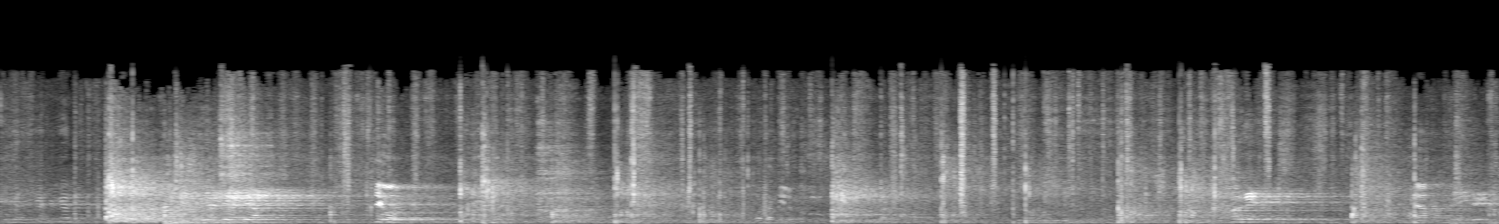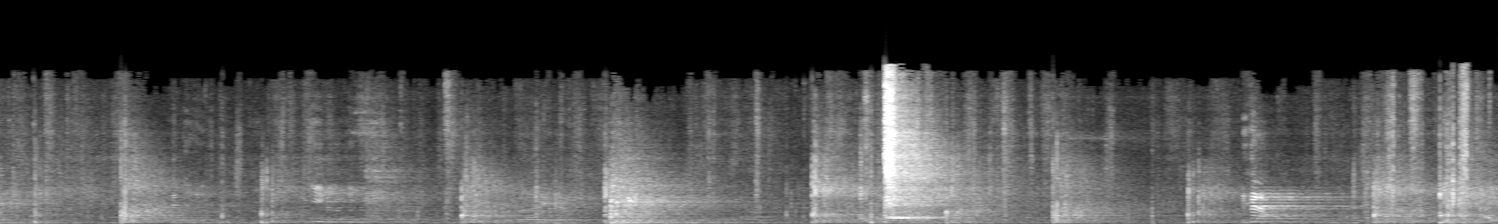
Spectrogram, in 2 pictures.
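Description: Paddle rackets strike a ball with sharp pops.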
